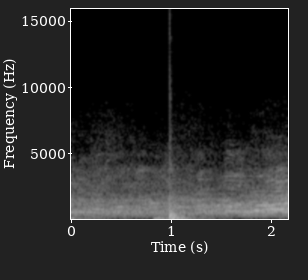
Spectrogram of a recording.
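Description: A body thuds onto a wrestling mat.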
